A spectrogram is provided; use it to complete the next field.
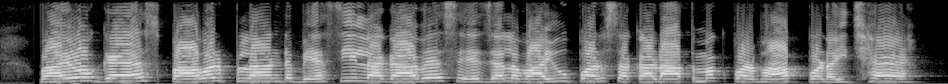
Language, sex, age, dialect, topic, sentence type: Magahi, female, 25-30, Western, agriculture, statement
